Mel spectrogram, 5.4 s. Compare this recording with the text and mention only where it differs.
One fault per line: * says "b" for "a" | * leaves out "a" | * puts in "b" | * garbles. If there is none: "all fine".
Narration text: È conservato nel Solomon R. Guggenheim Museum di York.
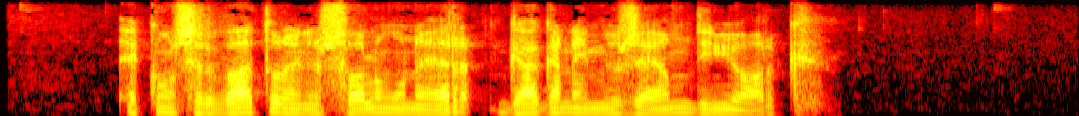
all fine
